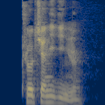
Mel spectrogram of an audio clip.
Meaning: clothianidin
- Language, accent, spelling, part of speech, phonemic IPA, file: French, France, clothianidine, noun, /klɔ.tja.ni.din/, LL-Q150 (fra)-clothianidine.wav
